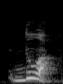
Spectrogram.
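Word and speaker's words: doigt: தே ஓ இ ஜே தே, துவா, விரல்.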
